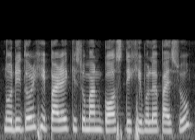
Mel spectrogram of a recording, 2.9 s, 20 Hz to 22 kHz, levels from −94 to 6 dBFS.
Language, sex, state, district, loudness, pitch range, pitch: Assamese, female, Assam, Kamrup Metropolitan, -15 LUFS, 225-255 Hz, 245 Hz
